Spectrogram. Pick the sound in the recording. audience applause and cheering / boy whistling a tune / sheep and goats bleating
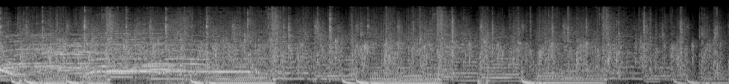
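audience applause and cheering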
